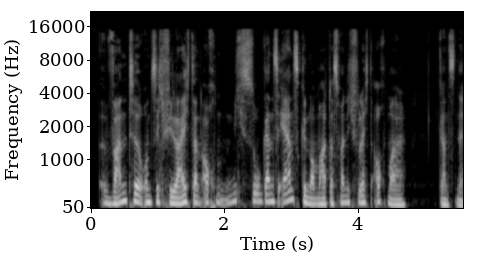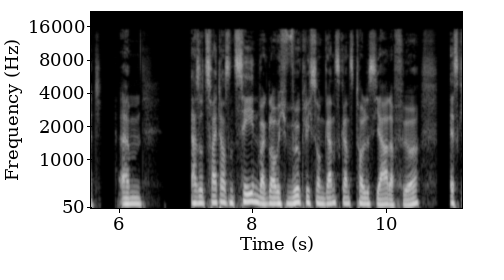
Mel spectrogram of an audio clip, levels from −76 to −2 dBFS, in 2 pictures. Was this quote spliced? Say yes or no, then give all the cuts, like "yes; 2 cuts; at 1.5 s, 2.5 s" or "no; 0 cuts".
yes; 1 cut; at 5.9 s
